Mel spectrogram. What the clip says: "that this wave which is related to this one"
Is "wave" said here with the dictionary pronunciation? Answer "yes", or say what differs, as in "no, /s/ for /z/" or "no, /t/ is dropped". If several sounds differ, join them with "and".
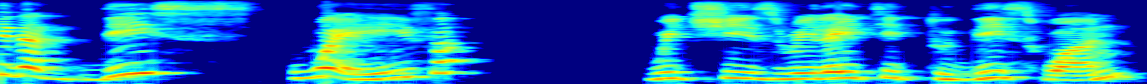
yes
